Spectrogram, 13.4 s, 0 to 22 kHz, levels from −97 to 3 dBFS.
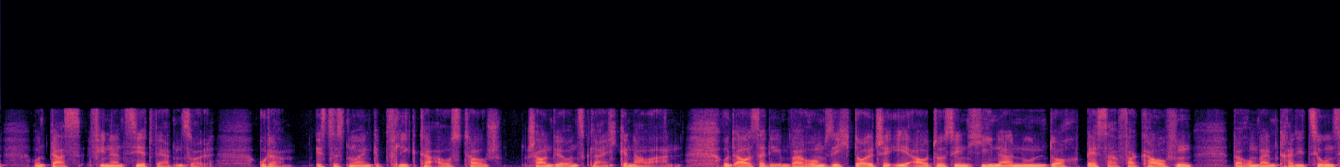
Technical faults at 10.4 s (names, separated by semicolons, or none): none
